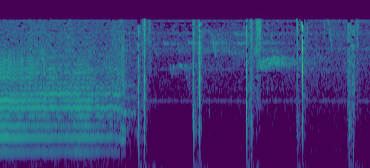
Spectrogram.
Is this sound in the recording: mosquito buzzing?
yes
